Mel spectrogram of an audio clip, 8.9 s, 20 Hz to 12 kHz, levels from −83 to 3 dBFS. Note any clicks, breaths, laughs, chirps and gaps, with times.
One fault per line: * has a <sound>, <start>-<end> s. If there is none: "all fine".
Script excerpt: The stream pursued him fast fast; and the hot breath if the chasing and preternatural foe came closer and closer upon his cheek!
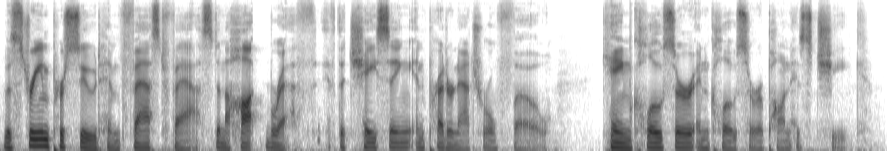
all fine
